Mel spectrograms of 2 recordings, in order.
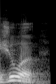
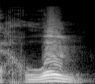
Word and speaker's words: Juan: com j no Brasil Juan Não não é Juan é Ruan vale então vamos lá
